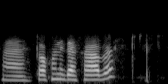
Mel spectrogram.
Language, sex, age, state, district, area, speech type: Bengali, female, 30-45, West Bengal, Uttar Dinajpur, urban, conversation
